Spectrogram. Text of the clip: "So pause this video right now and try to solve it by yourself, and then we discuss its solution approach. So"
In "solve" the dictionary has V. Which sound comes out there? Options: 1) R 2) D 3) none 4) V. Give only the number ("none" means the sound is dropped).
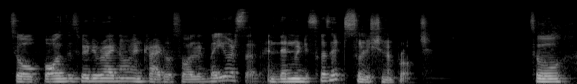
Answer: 3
